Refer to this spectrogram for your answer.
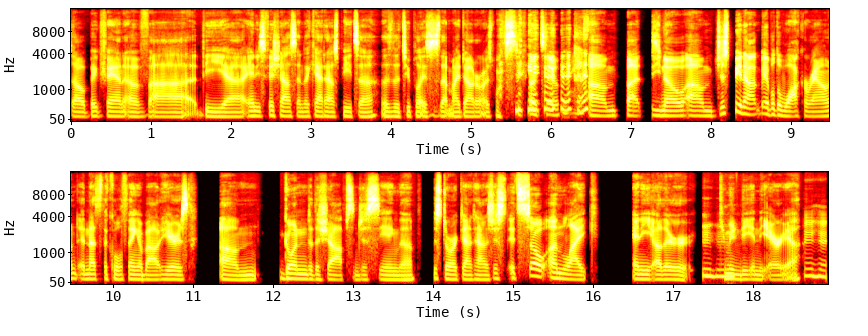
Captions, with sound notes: So big fan of the Andy's Fish House and the Cat House Pizza. Those are the two places that my daughter always wants to go to. ( Laughs) But, you know, just being able to walk around, and that's the cool thing about here is going into the shops and just seeing the historic downtown. It's so unlike any other community in the area.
